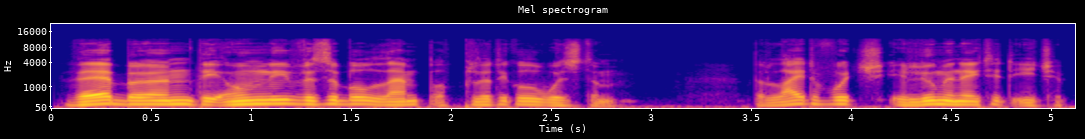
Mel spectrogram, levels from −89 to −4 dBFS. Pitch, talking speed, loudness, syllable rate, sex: 115 Hz, 175 wpm, -18 LUFS, 6.6 syllables/s, male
